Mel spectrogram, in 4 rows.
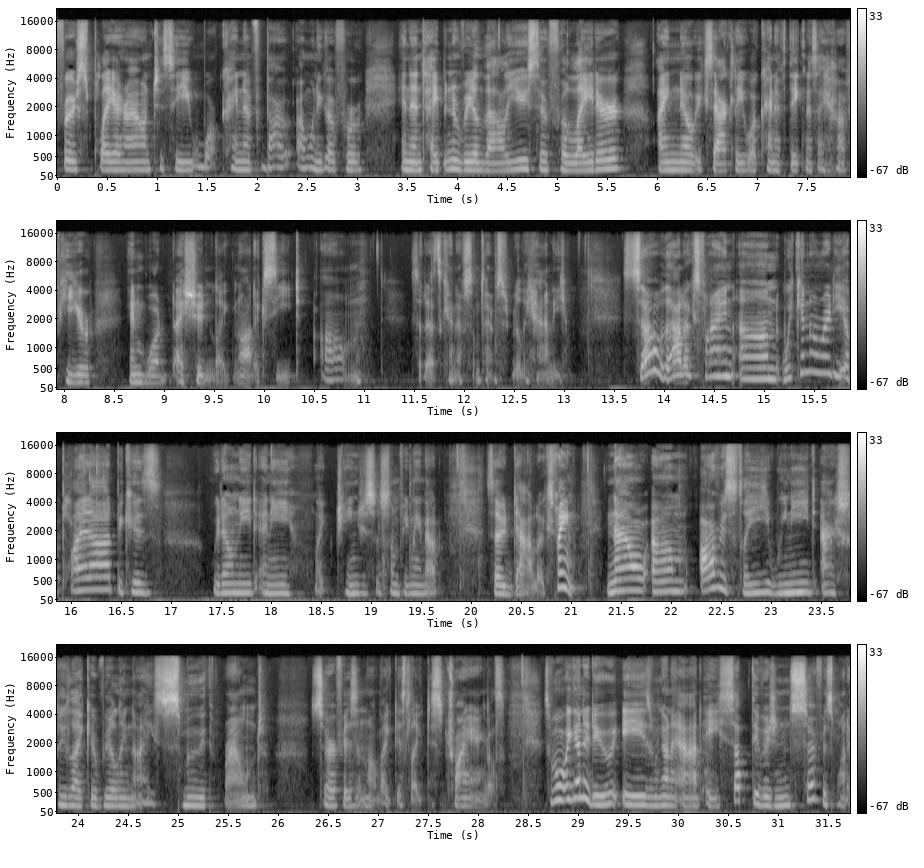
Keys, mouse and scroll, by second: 10.6-12.4 scroll down 1, 12.4 middle click, 16.3 click, 19.6 middle click, 21.3 middle click.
